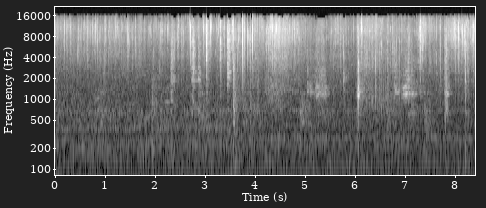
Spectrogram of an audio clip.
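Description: Food frying in hot oil, sizzling steadily with scattered crackles and a sharp click about six seconds in.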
